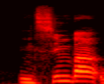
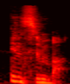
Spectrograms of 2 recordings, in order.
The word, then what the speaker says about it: Nsimba: Let me pronounce it. – The first name. – That is Nsimba Webster. Nsimba.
